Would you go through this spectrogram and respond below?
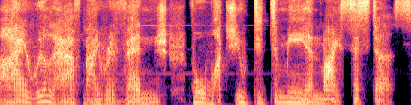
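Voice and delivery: loud, echoing, rasping, ghostly shriek. A possessed figure levitating above the ground addresses all the players, echoing ethereal screech. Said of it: "in this echoing uh ethereal voice uh screeches out".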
